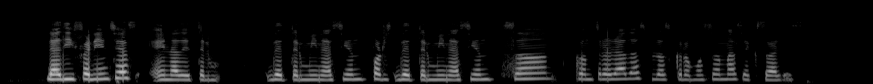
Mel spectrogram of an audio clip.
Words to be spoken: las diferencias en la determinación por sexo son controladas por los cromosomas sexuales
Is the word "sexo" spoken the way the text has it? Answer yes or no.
no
